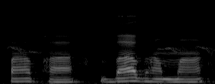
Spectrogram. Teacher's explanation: आप जब इनको बोलते हैं तो बोलने में जो वायु निकलती है वो ओंठों के द्वारा निकलती है, इसलिए ये आपके ओष्ठ व्यंजन कहलाते हैं।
